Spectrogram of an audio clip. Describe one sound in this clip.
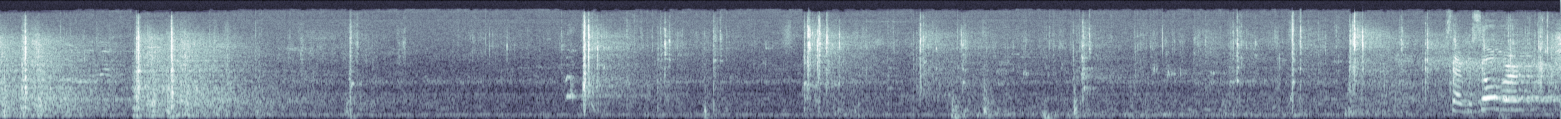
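A shuttlecock is struck sharply by rackets in a fast rally, echoing in a large hall.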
